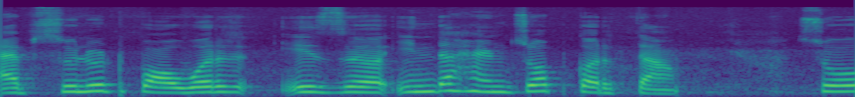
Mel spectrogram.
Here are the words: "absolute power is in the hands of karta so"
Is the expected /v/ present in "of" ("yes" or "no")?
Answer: no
